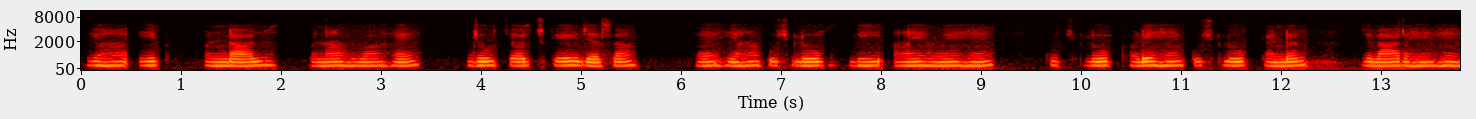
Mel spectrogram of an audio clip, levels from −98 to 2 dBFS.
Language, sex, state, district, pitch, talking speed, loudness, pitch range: Hindi, female, Chhattisgarh, Raigarh, 175 Hz, 120 wpm, -42 LUFS, 165-180 Hz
